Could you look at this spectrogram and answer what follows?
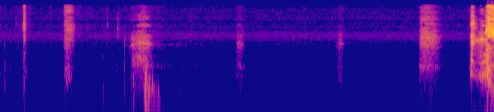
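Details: Sneezing fit: a run of sharp sneezes with quieter catches and sniffs between them, ending in a loud sneeze.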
